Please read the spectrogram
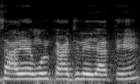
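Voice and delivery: ordinary talk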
